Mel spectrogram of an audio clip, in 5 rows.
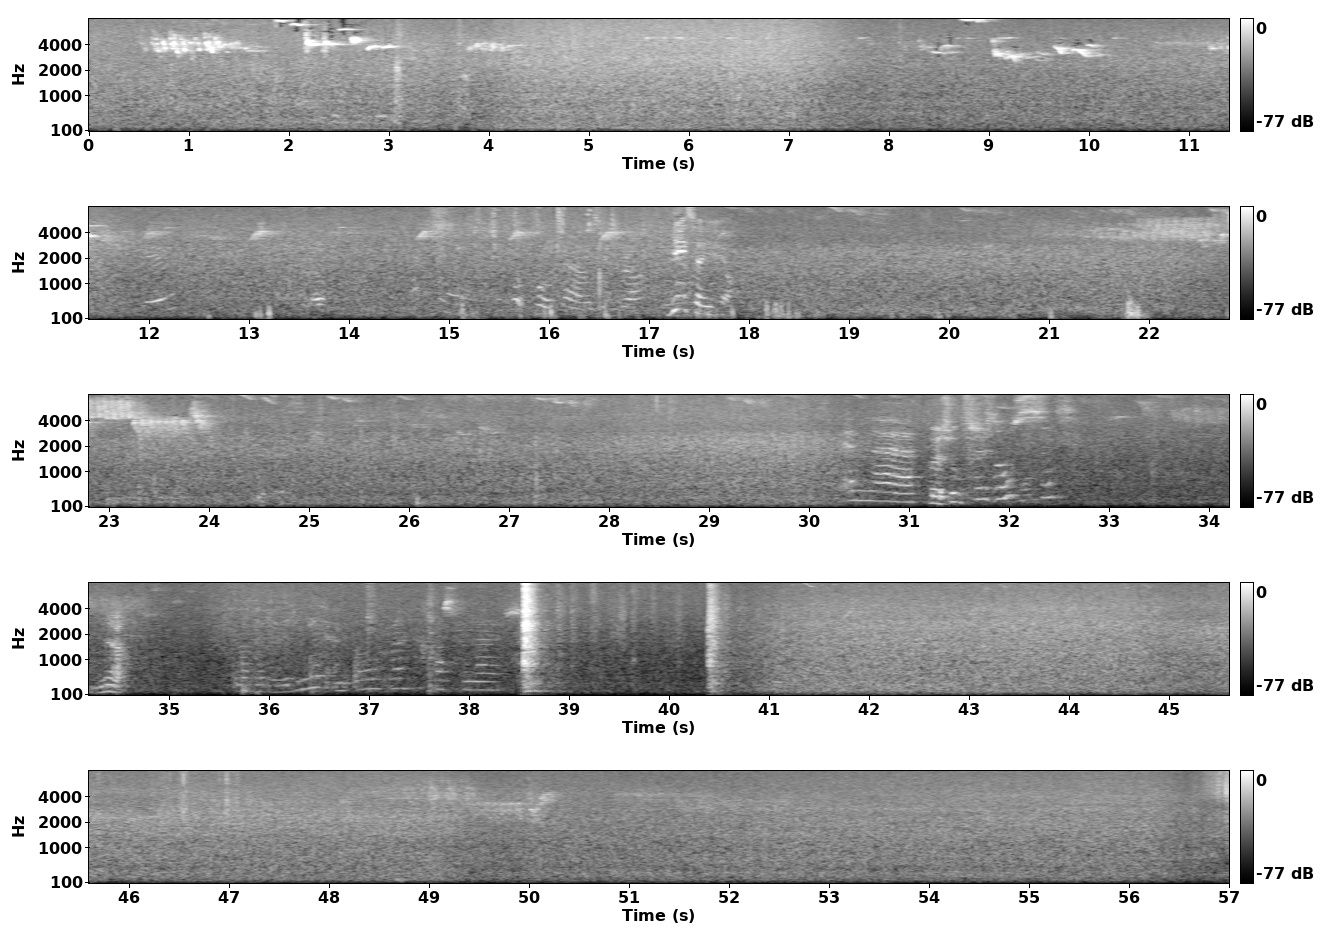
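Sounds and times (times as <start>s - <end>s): songbirds chirping: 0.0s - 57.0s
steady background hiss: 0.0s - 57.0s.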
